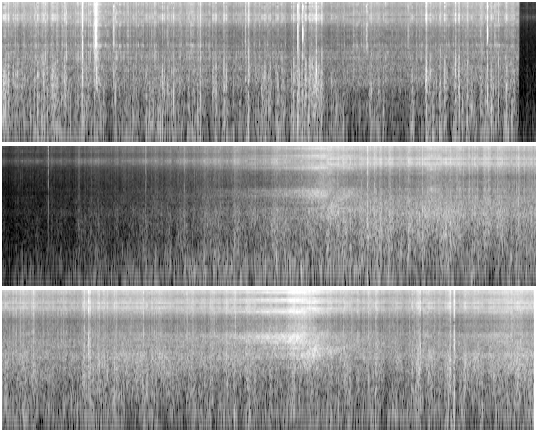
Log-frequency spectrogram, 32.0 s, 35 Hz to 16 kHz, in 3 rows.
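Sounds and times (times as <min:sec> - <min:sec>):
wind rushing over microphone: 0:00.0 - 0:32.0.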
